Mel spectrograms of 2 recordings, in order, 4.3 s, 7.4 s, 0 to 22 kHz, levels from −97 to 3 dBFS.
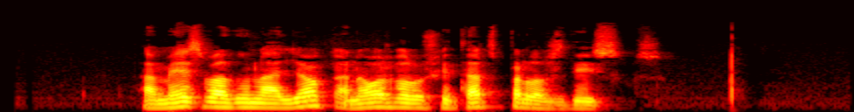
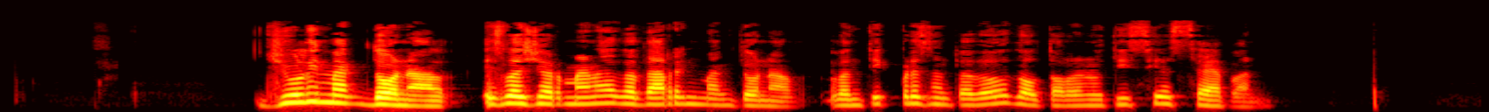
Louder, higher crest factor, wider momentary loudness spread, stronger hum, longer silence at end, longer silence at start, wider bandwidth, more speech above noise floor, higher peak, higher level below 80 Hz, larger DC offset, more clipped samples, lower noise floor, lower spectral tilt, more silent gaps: first, -22 LUFS vs -25 LUFS; about the same, 20 dB vs 24 dB; second, 11 LU vs 15 LU; neither; about the same, 1.2 s vs 1.2 s; second, 0.7 s vs 1.3 s; second, 9.4 kHz vs 11.5 kHz; second, 54 dB vs 64 dB; about the same, -4 dBFS vs -2 dBFS; first, -62 dBFS vs -80 dBFS; neither; neither; second, -76 dBFS vs -88 dBFS; first, -7.5 dB/octave vs -6 dB/octave; neither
